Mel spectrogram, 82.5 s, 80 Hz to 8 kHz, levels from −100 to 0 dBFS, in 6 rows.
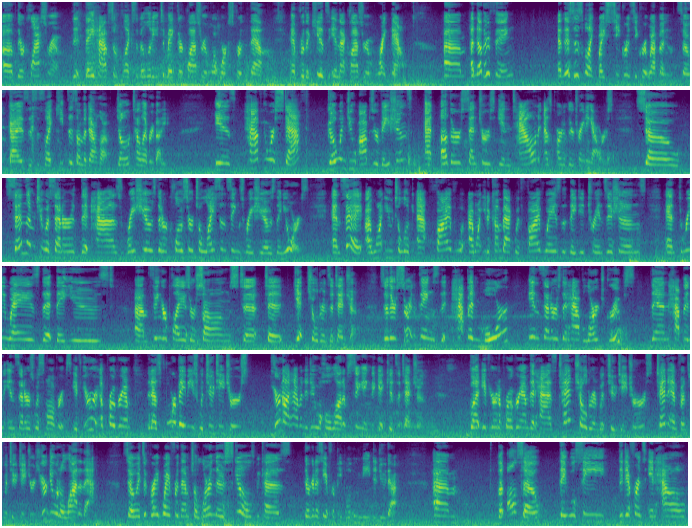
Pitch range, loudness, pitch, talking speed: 200-305 Hz, -19 LUFS, 240 Hz, 165 wpm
